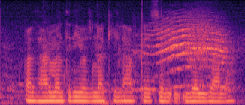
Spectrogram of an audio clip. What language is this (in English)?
Magahi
